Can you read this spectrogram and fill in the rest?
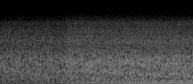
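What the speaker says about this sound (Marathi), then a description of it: "धबधबा" A waterfall pours in a dense, constant hiss and rumble, loud and near, steady throughout with nobody talking.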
